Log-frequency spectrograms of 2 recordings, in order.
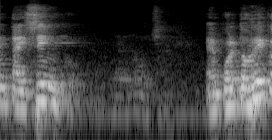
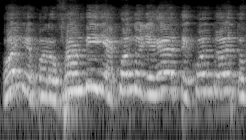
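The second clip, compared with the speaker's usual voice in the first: excited greeting; 7 semitones higher than usual. Retold or imitated. Friends greet him in surprise.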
